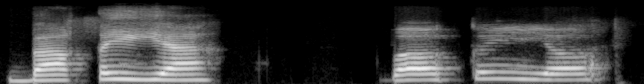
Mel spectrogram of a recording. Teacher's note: because qaf has a kasra, it's going to be pronounced qi. So remember to keep that thick and heavy sound as you say it.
